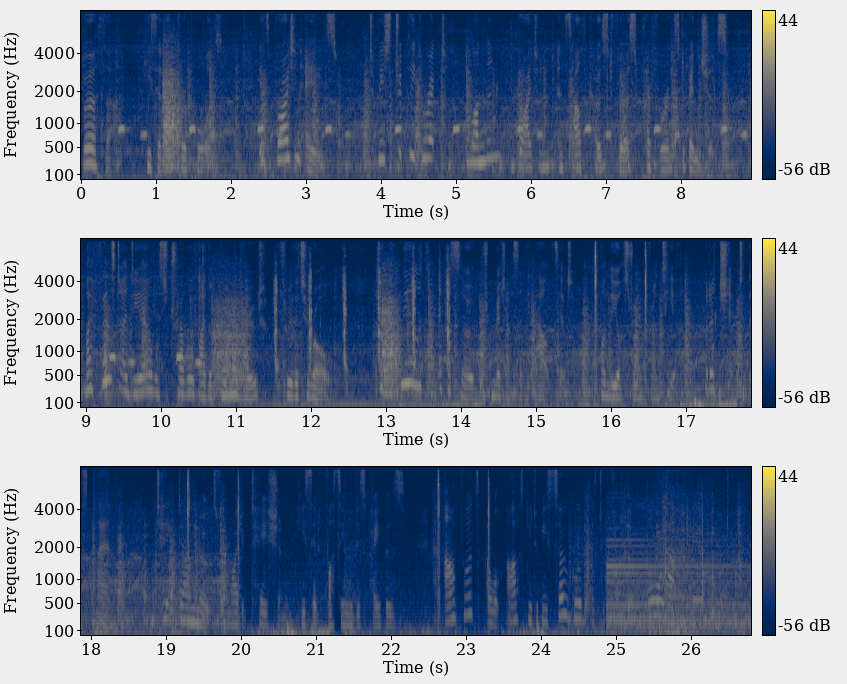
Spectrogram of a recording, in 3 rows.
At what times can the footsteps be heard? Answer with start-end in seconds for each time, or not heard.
24.4-26.7.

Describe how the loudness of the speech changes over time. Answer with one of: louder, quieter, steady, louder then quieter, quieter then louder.
quieter.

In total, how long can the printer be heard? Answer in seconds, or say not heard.
20 s.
